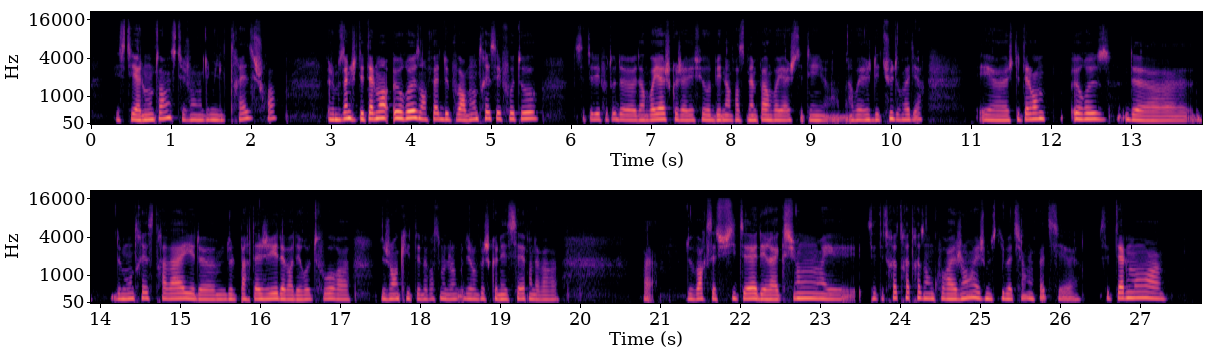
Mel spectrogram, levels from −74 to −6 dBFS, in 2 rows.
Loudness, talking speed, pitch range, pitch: -31 LUFS, 235 wpm, 170-200 Hz, 180 Hz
